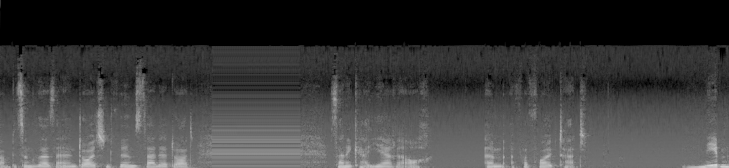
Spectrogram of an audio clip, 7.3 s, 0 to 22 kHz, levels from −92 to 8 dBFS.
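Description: Throughout the clip, a DECT cordless phone buzz sits under the speech, roughly 20 dB below it. A nearby handset or base station is transmitting a short radio burst every 10 ms, and the audio circuitry is demodulating those bursts into sound, giving a thin, steady buzz at 100 Hz. On a spectrogram it shows as a comb of evenly spaced horizontal lines at 100 Hz and its many multiples, unbroken from start to end. The waveform carries a regular 10 ms ripple even in pauses.

Right after "der dort", from 2.12 to 3.00 s, a system hang loop takes over. The driver or system stalled while the sound hardware kept replaying the same 5.8 ms stretch of its ring buffer, which fits a 256-sample buffer. That fragment repeats about 150 times at 172 Hz, so it is heard as a hard, pitched buzz rather than a stutter, and the speech stops dead. When playback resumes, no audio appears to be lost. On the waveform, the speech gives way to a perfectly periodic pattern that repeats identically. 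The spectrogram shows rigid harmonic lines spaced at 172 Hz, beginning and ending abruptly.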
